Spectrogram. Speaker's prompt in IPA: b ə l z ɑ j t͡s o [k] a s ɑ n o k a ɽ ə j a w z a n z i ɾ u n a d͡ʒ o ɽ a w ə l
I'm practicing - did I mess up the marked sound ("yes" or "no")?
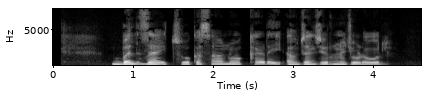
no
